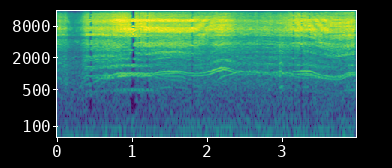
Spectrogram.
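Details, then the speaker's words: Mobula 6 FPV drone flown outdoors at about -40 to -44 °C: thin high motor whine near one kilohertz wavering with throttle during a brief lift, then the cold-weakened battery dies and motors stop. "spin that's all it's going and then it died just can't handle that kind of cold"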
